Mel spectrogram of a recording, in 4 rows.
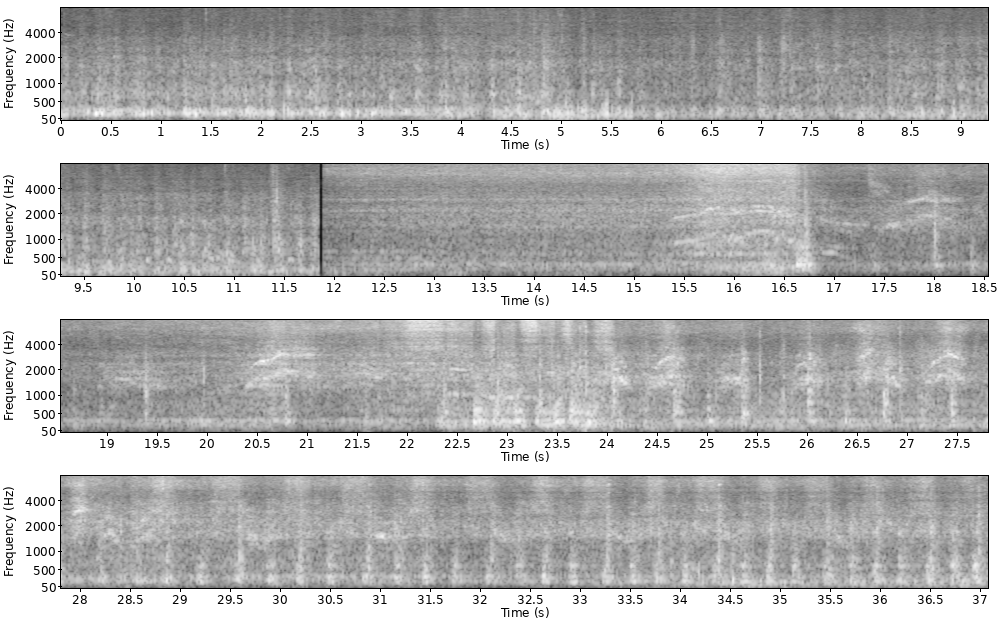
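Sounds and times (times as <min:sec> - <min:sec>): locomotive steam hissing: 0:00.0 - 0:37.0
wheels clicking over rail joints: 0:17.9 - 0:37.0.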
